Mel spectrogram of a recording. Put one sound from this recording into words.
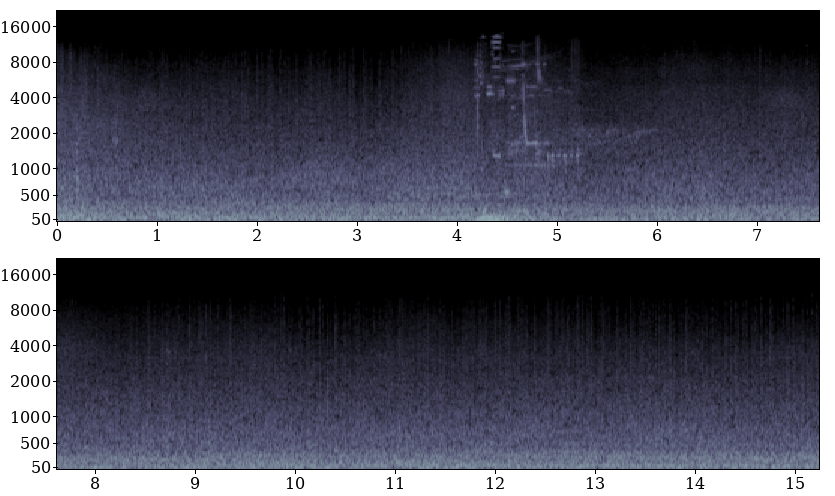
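Rocket thrusters roar steadily as a flying machine soars.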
